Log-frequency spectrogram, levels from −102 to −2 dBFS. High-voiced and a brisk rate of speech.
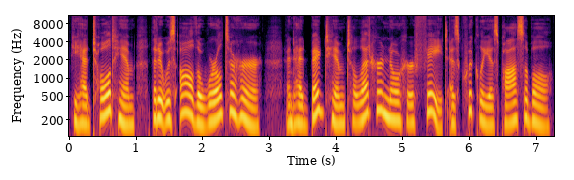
Yes: high, 195 Hz; fast, 215 wpm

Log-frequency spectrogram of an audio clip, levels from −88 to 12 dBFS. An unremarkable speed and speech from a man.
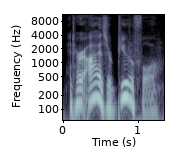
No: fast, 220 wpm; male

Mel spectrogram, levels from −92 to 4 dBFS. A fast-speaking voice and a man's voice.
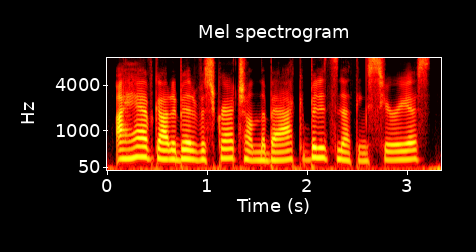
No: fast, 270 wpm; female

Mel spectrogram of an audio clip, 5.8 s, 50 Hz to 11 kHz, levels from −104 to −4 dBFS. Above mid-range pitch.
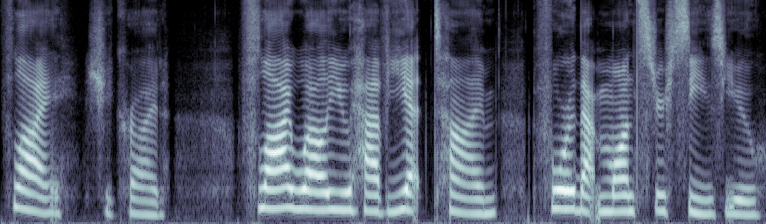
Yes: high, 240 Hz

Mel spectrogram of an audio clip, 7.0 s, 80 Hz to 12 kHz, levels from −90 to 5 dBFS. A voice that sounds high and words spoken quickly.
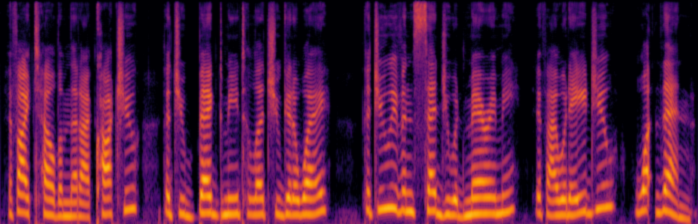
Yes: high, 240 Hz; fast, 265 wpm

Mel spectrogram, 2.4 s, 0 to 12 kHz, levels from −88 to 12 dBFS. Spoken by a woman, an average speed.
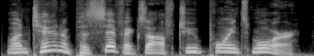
No: male; average, 155 wpm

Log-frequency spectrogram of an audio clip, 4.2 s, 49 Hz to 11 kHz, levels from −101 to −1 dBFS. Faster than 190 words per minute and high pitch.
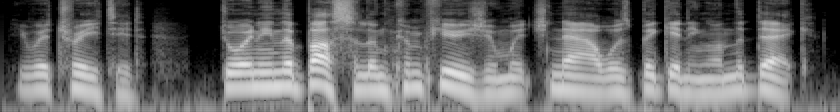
No: average, 200 wpm; medium, 140 Hz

